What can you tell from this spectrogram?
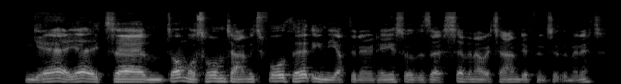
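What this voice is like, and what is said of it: English accent, not Australian. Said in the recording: “I can tell that you haven't fully taken on board everything Australian. Your accent gives the game away.”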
